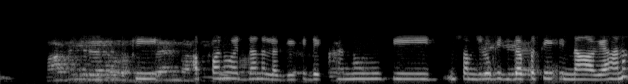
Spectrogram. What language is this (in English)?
Punjabi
